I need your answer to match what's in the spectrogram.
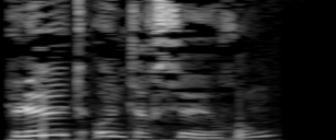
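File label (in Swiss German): "bluetuntersuchung", Alsatian; medecine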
